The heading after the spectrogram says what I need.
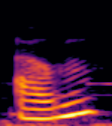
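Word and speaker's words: arrum: He pronounced it arm. That's A-R-R-U-M.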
